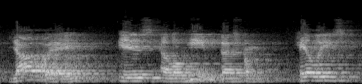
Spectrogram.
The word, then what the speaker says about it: Yahweh: generation after the Exodus that clearly pronunciates the Creator's name as Yahweh, the people of Yahweh.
